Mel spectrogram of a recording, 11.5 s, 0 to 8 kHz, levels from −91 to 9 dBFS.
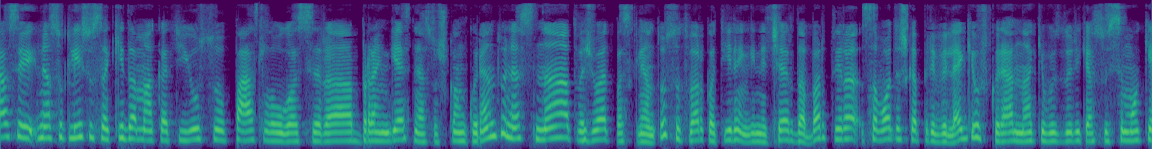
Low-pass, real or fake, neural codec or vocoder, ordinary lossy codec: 7.2 kHz; real; none; AAC, 32 kbps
